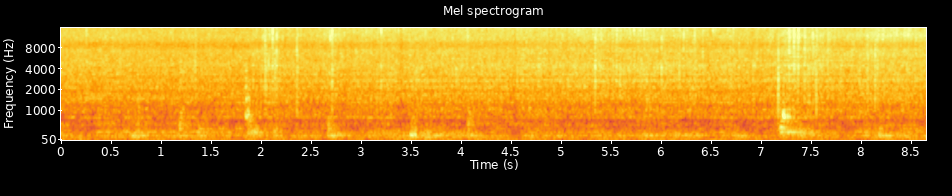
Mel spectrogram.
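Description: Vegetables fry over a high flame in a fried rice pan: a steady, loud sizzle with occasional clanks and stirring scrapes of the spatula.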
